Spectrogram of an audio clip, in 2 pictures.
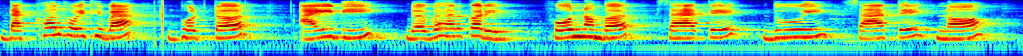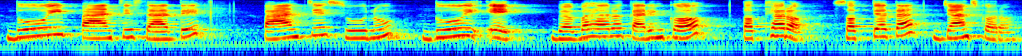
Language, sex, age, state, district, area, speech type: Odia, female, 18-30, Odisha, Dhenkanal, rural, read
